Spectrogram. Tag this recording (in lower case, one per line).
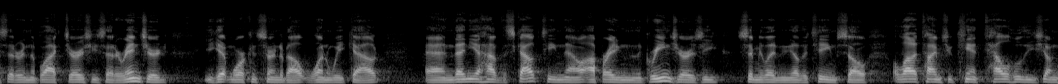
speech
